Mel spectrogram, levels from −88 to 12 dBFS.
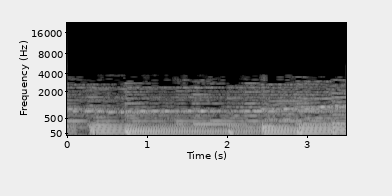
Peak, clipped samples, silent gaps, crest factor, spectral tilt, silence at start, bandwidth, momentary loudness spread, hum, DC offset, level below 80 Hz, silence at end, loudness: -8 dBFS; under 0.1%; none; 14 dB; -11.5 dB/octave; 0 s; 4 kHz; 5 LU; none; 0.2%; -28 dBFS; 0 s; -24 LUFS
